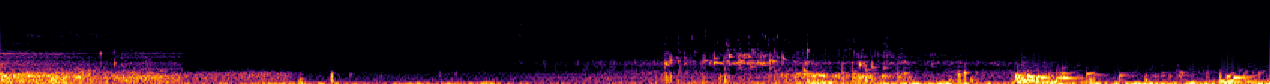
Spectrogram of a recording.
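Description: Muffled underwater sloshing and gurgling picked up by a submerged camera, coming in irregular low surges that are loudest near the start and about seven seconds in.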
